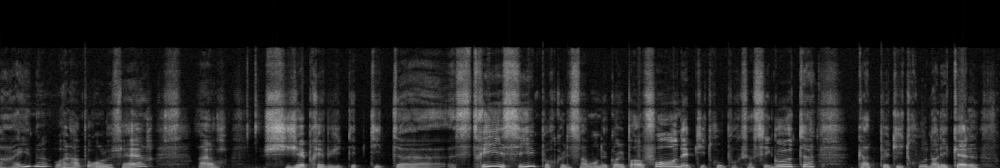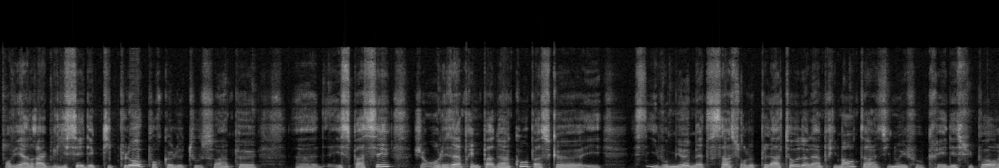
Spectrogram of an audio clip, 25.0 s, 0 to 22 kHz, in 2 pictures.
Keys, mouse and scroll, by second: 2.8 click, 3.1 space, 3.7-4.4 drag, 5.6-6.8 drag, 7.6 click, 9.5-10.5 drag, 14.0-15.3 drag, 16.7 click, 18.6 click, 20.5 click, 22.9-23.6 drag.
